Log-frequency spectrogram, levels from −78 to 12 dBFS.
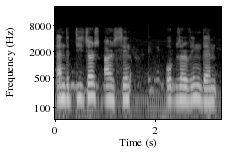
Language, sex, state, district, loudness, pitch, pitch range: English, male, Arunachal Pradesh, Longding, -16 LUFS, 155 Hz, 150-160 Hz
